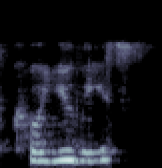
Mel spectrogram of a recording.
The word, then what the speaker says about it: Kougioulis: in Greek, it's actually, if you pronounce it the Greek way, it's Kougioulis, something like that.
